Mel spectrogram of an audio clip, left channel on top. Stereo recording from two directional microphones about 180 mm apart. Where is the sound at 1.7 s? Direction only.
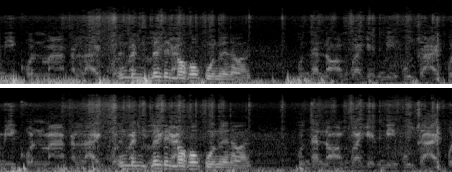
15° right (ahead or behind).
